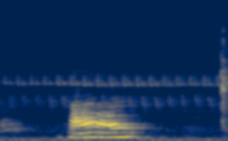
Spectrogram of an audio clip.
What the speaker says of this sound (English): That cat needs to be our pod cat.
